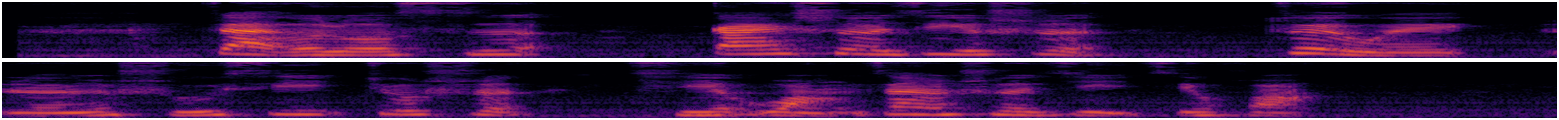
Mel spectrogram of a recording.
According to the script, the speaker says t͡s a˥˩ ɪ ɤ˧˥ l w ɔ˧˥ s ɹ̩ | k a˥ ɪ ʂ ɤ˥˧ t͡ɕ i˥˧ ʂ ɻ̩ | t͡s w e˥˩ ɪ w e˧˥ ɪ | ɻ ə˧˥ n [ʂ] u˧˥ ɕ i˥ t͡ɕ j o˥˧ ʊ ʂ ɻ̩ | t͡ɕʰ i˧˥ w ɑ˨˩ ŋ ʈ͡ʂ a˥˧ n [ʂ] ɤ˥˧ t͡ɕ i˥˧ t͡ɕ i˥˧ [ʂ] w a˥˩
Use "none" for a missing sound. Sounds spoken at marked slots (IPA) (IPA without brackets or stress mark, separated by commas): ʂ, ʂ, x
